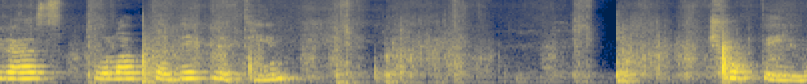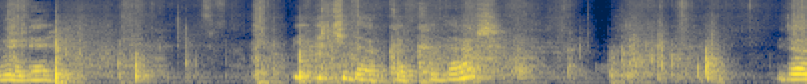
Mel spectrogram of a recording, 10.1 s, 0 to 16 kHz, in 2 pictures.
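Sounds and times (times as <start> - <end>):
hand squishing dough in bowl: 0.0 - 10.0.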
